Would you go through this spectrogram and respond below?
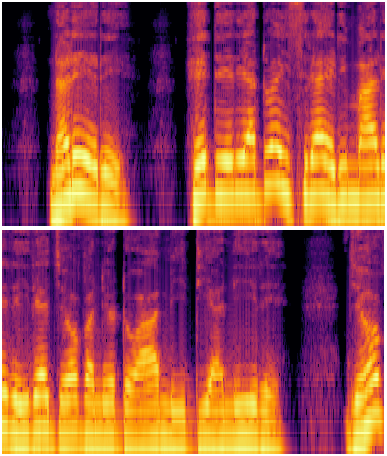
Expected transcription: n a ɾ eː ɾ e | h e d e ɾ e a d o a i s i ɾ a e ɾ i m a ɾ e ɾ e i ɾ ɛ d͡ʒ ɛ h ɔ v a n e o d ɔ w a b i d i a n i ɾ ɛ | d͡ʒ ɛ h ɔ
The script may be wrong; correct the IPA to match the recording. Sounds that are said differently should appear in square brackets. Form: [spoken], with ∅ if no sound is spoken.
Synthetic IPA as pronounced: n a ɾ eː ɾ e | h e d e ɾ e a d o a i s i ɾ a e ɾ i m a ɾ e ɾ e i ɾ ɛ d͡ʒ ɛ h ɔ v a n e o d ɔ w a [m] i d i a n i ɾ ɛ | d͡ʒ ɛ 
